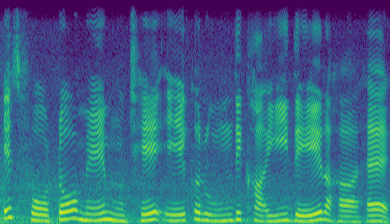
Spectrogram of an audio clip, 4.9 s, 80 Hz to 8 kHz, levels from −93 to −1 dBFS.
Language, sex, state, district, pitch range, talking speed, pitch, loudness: Hindi, female, Madhya Pradesh, Katni, 200-245 Hz, 125 wpm, 220 Hz, -15 LUFS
